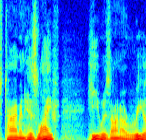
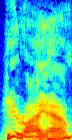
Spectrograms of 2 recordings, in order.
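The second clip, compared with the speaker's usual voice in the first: growly, rough voice, a bit high; 7 semitones higher than usual. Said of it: "said a growly voice behind him".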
